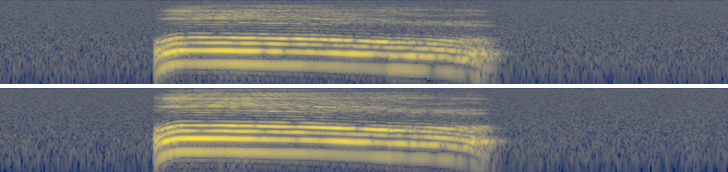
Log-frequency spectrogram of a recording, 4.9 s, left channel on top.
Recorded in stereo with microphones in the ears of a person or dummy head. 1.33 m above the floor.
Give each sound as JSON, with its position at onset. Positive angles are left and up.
{"t": 1.0, "sound": "a shout", "side_deg": -75, "distance_m": 0.9}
